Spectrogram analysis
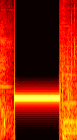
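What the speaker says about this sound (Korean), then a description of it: "알람이 갑자기" A single steady electronic alarm beep, loud and clean, sounds for under a second, cutting through faint background room noise before and after, with no voices.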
